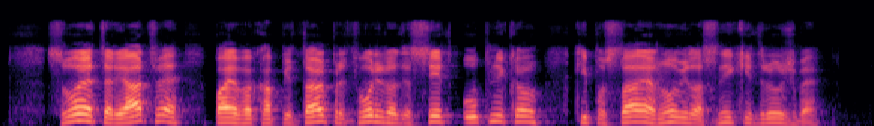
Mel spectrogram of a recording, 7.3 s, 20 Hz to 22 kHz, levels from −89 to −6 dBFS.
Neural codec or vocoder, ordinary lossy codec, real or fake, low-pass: vocoder, 44.1 kHz, 128 mel bands, Pupu-Vocoder; none; fake; 10.8 kHz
